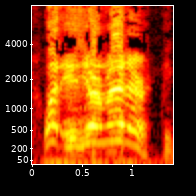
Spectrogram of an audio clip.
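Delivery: raw cry, very high and loud, rough. Narrator reads a tall man backed against the fireplace, crying out. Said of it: "he cried".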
